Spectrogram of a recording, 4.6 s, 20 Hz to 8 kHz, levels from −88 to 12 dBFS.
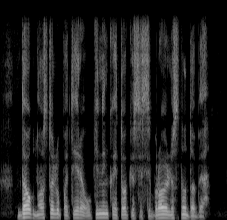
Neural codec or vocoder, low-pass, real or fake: none; 7.2 kHz; real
